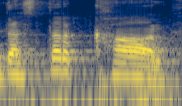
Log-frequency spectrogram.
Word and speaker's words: दस्तरख्वान: आए तनख्वाह है लिखो ख्वाजा लिखा हुआ पढ़ते क्या है खाजा लिखा हुआ खा जा लेकिन वो को साइलेंट कर देते ख्वाजा बोलते हैं है ना दस्तरख्वान लिखा हुआ है लेकिन पढ़ते हैं दस्तरखान अच्छा बहुत लोग ख्वाब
